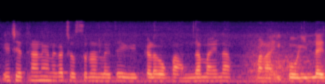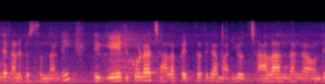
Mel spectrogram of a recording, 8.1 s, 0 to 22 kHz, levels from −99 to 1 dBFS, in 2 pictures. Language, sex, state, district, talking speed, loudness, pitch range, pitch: Telugu, male, Andhra Pradesh, Guntur, 140 wpm, -24 LUFS, 155-170 Hz, 165 Hz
